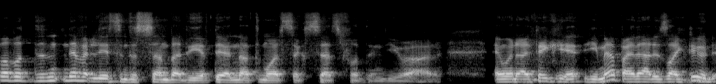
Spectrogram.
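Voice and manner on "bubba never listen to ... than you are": put-on strong Persian accent. Retelling his dad's advice from when he was sixteen, in a heavy Persian accent. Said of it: "He said it with his heavy Persian accent".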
